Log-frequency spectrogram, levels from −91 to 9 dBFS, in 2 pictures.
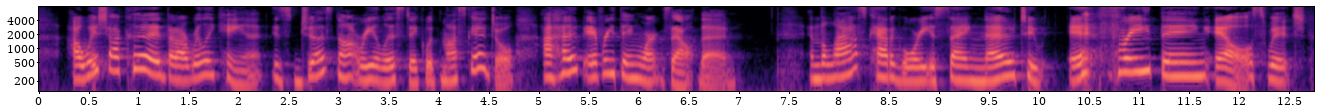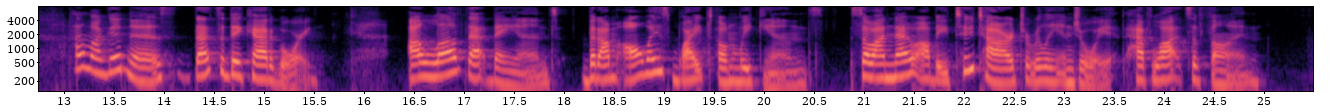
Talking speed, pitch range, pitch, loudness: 150 wpm, 200-265 Hz, 230 Hz, -21 LUFS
